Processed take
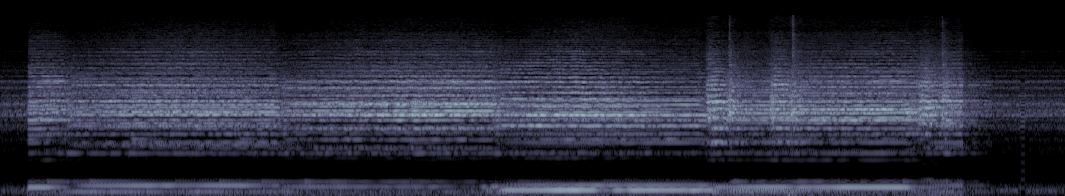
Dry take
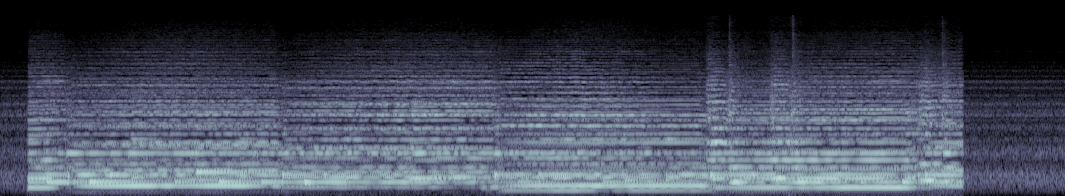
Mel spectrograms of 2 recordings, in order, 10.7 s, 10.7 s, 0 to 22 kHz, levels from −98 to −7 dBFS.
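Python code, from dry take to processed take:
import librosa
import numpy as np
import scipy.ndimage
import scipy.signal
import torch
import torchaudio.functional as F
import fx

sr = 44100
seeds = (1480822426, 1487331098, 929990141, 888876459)

y = scipy.signal.sosfilt(scipy.signal.ellip(3, 1.0, 70, [110.0, 2100.0], 'bandstop', fs=sr, output='sos'), x)
y = fx.rev_gated(y, sr, seeds[0], gate_ms=310, shape='flat', drr_db=12.0)
y = fx.buffer_glitch(y, sr, at_s=(10.2,), block=256, repeats=7)
y = F.gain(torch.from_numpy(y), 1.0).numpy()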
